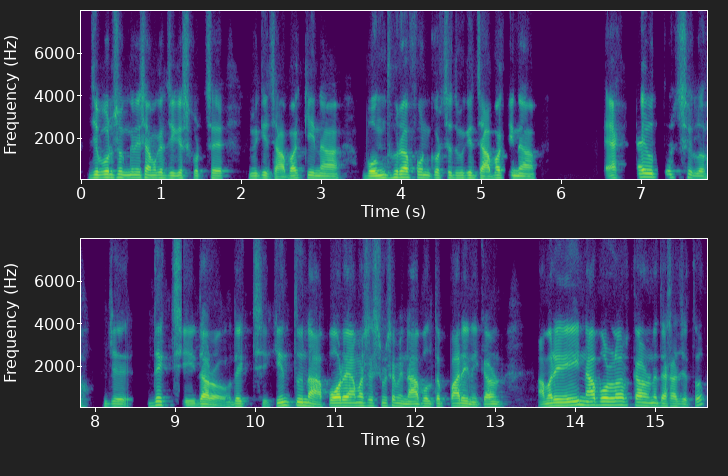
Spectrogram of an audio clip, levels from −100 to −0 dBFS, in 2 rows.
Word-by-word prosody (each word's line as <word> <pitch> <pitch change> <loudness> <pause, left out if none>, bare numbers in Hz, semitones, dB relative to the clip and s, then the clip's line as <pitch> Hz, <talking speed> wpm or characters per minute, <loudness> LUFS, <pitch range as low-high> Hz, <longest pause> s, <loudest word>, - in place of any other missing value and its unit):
জীবনসঙ্গিনী 140 -1 +1
এসে 140 +2 +1
আমাকে 125 +1 -2
জিজ্ঞেস 120 0 -2
করছে, 115 +1 -5 0.4
"তুমি 115 +1 -6
কি 120 - -1
যাবা 95 +5 +1
কিনা?" 115 -4 -1 0.5
বন্ধুরা 130 +6 +4
ফোন 135 -2 -1
করছে, 130 - -4
"তুমি 120 0 -4
কি 125 - 0
যাবা 105 +4 +3
কিনা?" 115 -3 0 1.1
একটাই 165 +2 -2
উত্তর 160 -2 -9
ছিল 140 -7 -6 0.5
যে, 110 -1 -3 0.5
"দেখছি 170 - -3 0.2
দাঁড়াও 100 -8 +4 0.2
দেখছি।" 115 -5 -6
কিন্তু 150 +2 -1
না, 130 - +5 0.2
পরে 135 +1 +8
আমার 140 0 +1
শেষমেশ 135 0 -7
আমি 120 -3 -3
না 110 - +5
বলতে 115 0 -2 0.2
পারিনি। 120 -5 +2
কারণ 105 0 +1 0.5
আমার 125 +4 +3
এ - - +4
এই 170 - +4
না 160 - +7
বলার 170 0 +6
কারণে 140 -3 +3
দেখা 115 0 0
যেত 105 - -8
125 Hz, 155 wpm, -23 LUFS, 115-140 Hz, 1.1 s, পরে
